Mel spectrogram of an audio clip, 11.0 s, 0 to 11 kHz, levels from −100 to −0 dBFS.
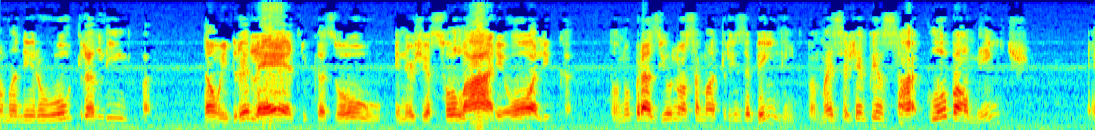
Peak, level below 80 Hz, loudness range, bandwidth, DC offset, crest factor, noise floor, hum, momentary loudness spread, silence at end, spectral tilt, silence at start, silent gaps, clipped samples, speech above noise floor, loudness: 0 dBFS; -54 dBFS; 6 LU; 10.5 kHz; under 0.1%; 18 dB; -49 dBFS; none; 17 LU; 0 s; -1.5 dB/octave; 0 s; none; under 0.1%; 31 dB; -17 LUFS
